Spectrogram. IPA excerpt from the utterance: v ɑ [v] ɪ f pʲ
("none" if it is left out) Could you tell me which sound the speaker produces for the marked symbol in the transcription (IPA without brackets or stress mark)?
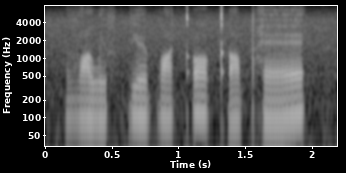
w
